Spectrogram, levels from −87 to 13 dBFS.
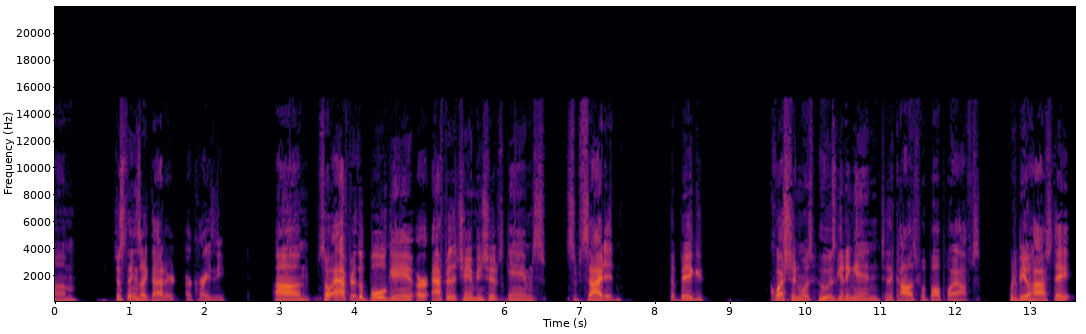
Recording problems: garbled, watery; slightly; nothing above 15 kHz
abrupt cut into speech; at the start

